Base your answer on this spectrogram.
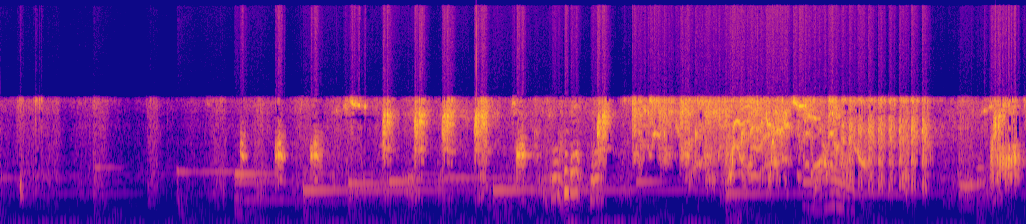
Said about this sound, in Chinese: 然后还有给你们听一下卡西克鸟的声音。嗯，卡西克，给你们听一个非常有趣的片段，就是这个。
